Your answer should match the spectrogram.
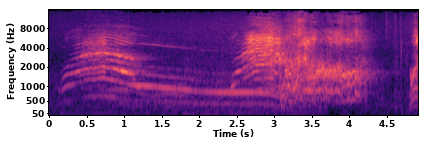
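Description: A cat lets out a long, drawn-out meow that wavers and falls in pitch, then breaks into a harsh, raspy yowl, loud, with no one talking.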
